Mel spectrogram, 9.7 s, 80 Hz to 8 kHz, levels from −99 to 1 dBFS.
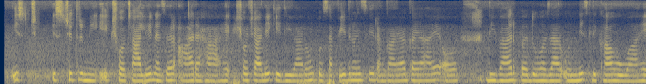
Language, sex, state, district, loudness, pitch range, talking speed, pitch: Hindi, female, Maharashtra, Nagpur, -18 LUFS, 200-215 Hz, 175 wpm, 205 Hz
